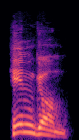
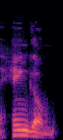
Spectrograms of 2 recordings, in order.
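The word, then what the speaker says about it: Hingham: No, I I pronounced it hanging. That is it. Hingum. He's saying hingum. Oh, stop. Hingum. Hingum. Hingum. Bob, move on. Somebody said to do it with a lazy tongue.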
